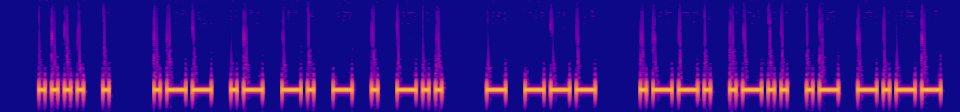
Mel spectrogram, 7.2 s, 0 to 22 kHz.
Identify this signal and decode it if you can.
Morse code, heard as a keyed tone, about 25 wpm, 700 Hz. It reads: HE WANTED TO PLAY
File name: practice / 25wpm / Sentences with 3-Word Phrases - 25wpm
